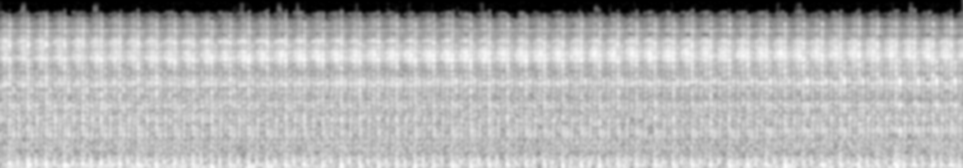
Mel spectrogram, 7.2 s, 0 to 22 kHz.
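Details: Stuart No.8 horizontal model steam engine after refurbishment, test run on compressed air with newly fitted oilers on main bearing caps filled and working; quick even chuffs about three and a half per second, no knock; normal running.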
